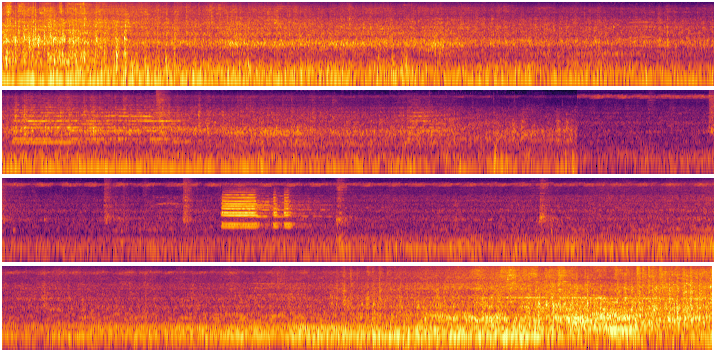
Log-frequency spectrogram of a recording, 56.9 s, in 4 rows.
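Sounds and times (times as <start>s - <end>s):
diesel locomotive engine drone: 0.0s - 56.9s
locomotive horn: 14.4s - 18.0s, 22.3s - 23.2s, 32.8s - 35.4s.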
